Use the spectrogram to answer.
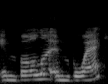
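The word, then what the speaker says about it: Imbolo Mbue: I practiced how to say her name because I learned it from the audiobook, by Imbola Mbwe.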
